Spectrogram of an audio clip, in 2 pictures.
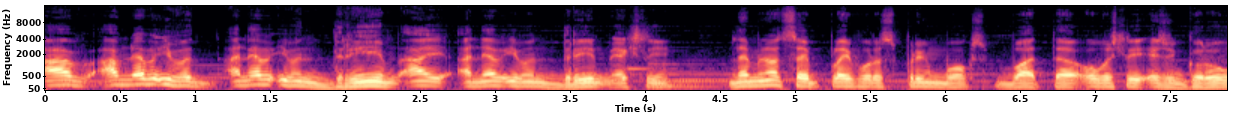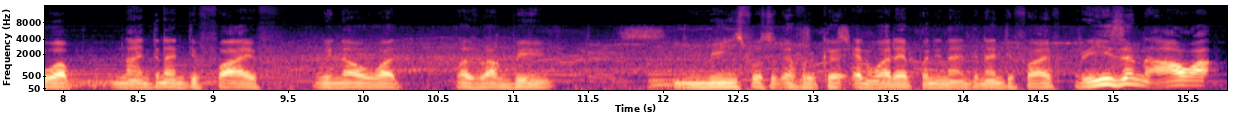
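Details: Adult male former professional rugby sevens player with a longstanding stutter that he says improved over time after a coach pushed him to speak to people; real; stuttering.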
